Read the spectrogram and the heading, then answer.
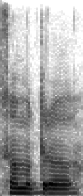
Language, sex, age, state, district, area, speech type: Odia, female, 18-30, Odisha, Balasore, rural, spontaneous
